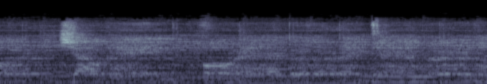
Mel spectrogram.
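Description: Christian worship song performed live: a voice singing held, melodic lines into a microphone over musical accompaniment and choir-like backing voices.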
